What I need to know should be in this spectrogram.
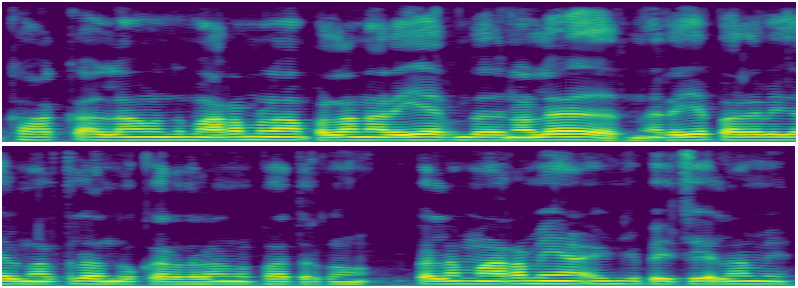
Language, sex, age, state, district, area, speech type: Tamil, female, 60+, Tamil Nadu, Thanjavur, urban, spontaneous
